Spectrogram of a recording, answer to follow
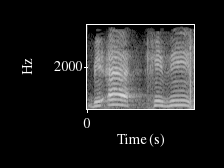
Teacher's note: طلع طرف اللسان في الذال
